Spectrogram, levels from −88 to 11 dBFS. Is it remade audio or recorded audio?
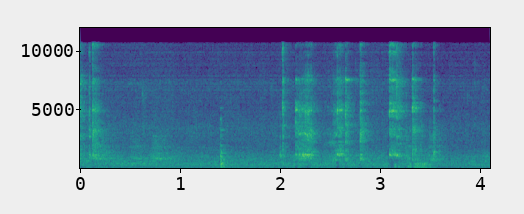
remade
